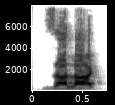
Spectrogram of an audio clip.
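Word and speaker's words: Salat: जैसे इसका क्या बनेगा, जे, आ की मात्रा आ, जा, एल का ले, ए की मात्रा आ और टी का टे, जालाट, जालाट।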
